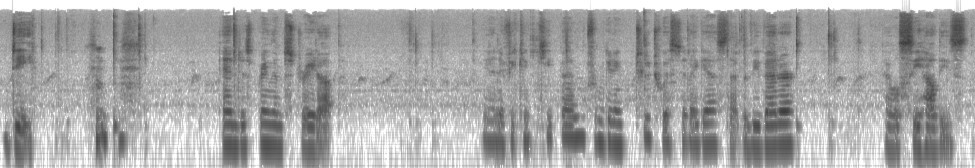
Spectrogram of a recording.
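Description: A woman's voice: fairly low pitch, creaky, a little mellow, a little hiss or hum. A woman hosting a casual craft tutorial, chatty and self-deprecating as she talks through each step while working with her hands.

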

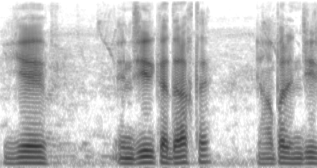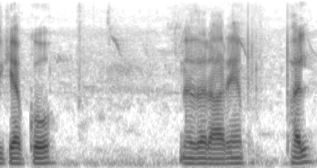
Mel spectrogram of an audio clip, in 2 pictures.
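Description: A man gives calm, devout, descriptive commentary while walking a foggy rural track, filming on a handheld phone. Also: low-pitched, measured pace, highs cut off, a little hiss or hum.

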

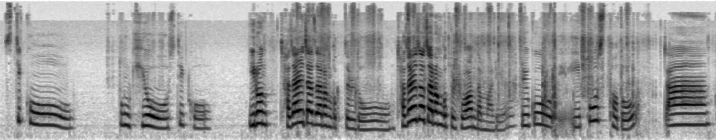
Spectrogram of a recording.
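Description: Young woman, excitable, high voice, wildly lively pitch, casual unboxing chatter. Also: normal speed. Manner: excitable, gasping, gushing. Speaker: fan vlogger unboxing albums.

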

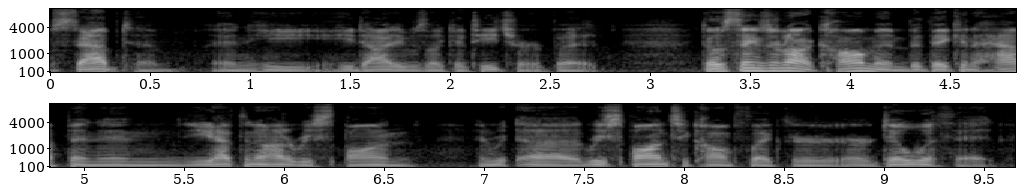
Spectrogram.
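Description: A man's voice: low voice, no echo. A man in his forties, a rideshare driver, giving casual advice to a dashboard camera in his car, rambling with many fillers and restarts. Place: inside a parked car.

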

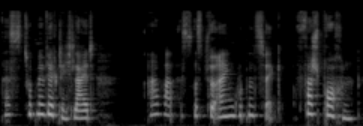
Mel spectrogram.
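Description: An earnest young witch speaks softly and apologetically, as a woman reader puts her on. Her voice sits clearly higher than the reader's own and stays hushed. It has an airy, slightly distant tone. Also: normal speed, lightly acted. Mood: apologetic. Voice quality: soft, hushed. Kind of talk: fan audiobook character reading.

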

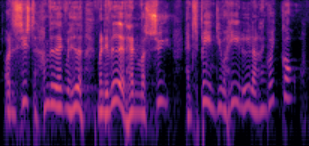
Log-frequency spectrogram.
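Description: A man telling Bible stories to children in a church, lively, animated and playful. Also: high-pitched, husky. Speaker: children's entertainer. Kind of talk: storytelling to children.

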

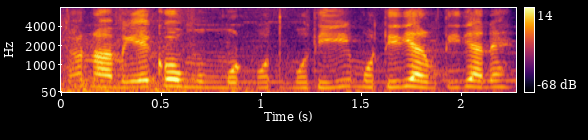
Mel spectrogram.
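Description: Young guy streaming his game, high voice, music going behind, keeps repeating himself. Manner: excited, addresses viewers as "anh em", repeats words rapidly. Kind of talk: live gameplay commentary.

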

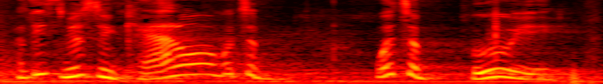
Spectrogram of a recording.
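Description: High and sing-song at a normal speed, a middle-aged woman vlogs on a handheld phone through indoor courthouse hallways. She narrates casually and asks teasing, curious questions. Loud background noise and hallway echo surround her.

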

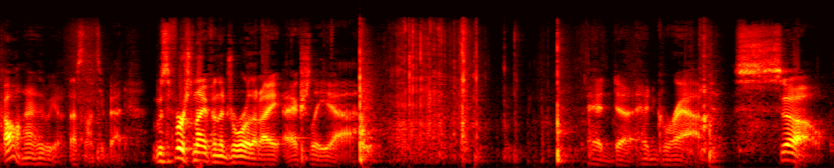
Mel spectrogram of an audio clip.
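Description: Groggy, bright-voiced man. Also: deep voice. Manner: groggy, just woken up, halting. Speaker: YouTube vlogger. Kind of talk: casual unboxing chat.

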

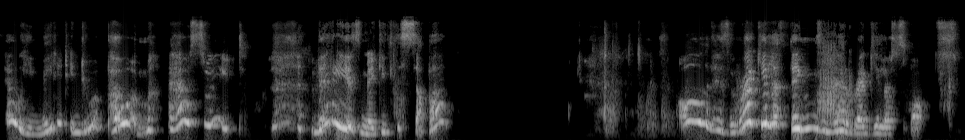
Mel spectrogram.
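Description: The audio is poor in this clip of a woman reading a picture book aloud to children from an armchair in a small indoor room. Her high, very animated voice is theatrical and expressive, with long drawn-out emphasis and exclamations. She pauses for chatty asides between passages.

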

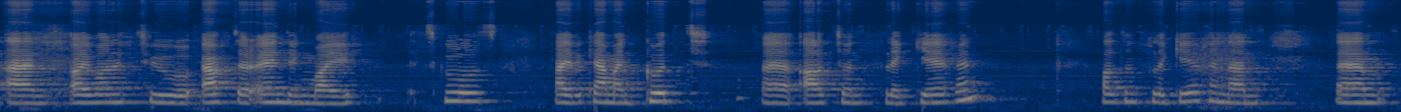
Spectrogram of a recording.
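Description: Teenage girl, halting and searching for words, flat and slightly high voice. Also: echoey room, poor audio. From Afghanistan. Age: teens. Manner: hesitant, searching for words, many pauses. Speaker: young migrant speaking about herself. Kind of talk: halting personal monologue in a second language.

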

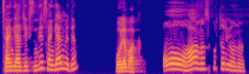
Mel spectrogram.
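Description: Excitable young man yelling at a football game. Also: high-pitched, moderate pace. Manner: excitable, shouting at players on screen. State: strained voice. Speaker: gaming channel host. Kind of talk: live gameplay commentary.

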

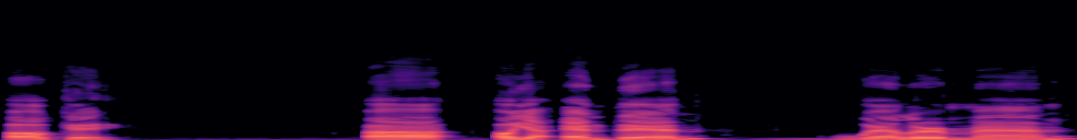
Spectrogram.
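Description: A man's voice: medium pitch, animated, drawn-out words, fairly bright tone. A man streaming live, chatting casually with viewers, thanking them, laughing often and stumbling over his words. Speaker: music streamer.

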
